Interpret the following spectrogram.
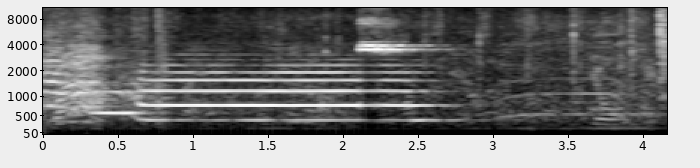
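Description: Basketball scoreboard horn sounding one steady blast of about two seconds, starting just after the opening and cutting off.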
